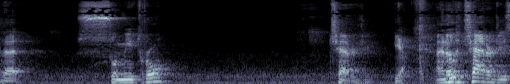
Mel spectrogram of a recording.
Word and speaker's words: Soumitra Chatterjee: that I said that, Soumitra Chatterjee. Yeah. I know the Chatterjees for sure, but some would pronounce it Soumitra, but in Bengal it would be Soumitra.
